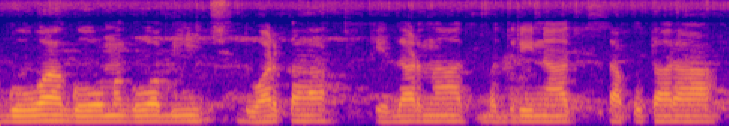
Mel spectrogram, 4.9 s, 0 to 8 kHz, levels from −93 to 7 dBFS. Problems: constant background noise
